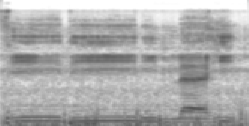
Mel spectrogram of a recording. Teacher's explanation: لفظ اللہ کے لام سے پہلے والے حرف کے نیچے زیر ہے تو اس کو لفظ اللہ کے لام کو باریک پڑھیں گے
